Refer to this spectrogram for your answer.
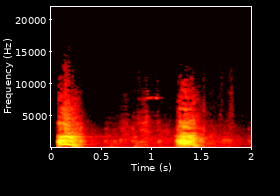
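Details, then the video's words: German Shepherd dog giving a double bark: two loud, full, husky barks about one second apart, with soft panting and small noises between them in an otherwise quiet setting. "Dog German Shepherd Barks Double"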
